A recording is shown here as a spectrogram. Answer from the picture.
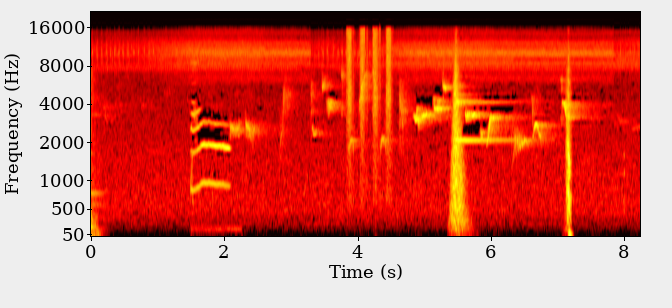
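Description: Cartoon sound effects over a quiet background hiss. A short squeaky call comes about a second and a half in, then a quick run of clicks near the middle. Whistling tones and two thumps follow, the sharper thump near the end.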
